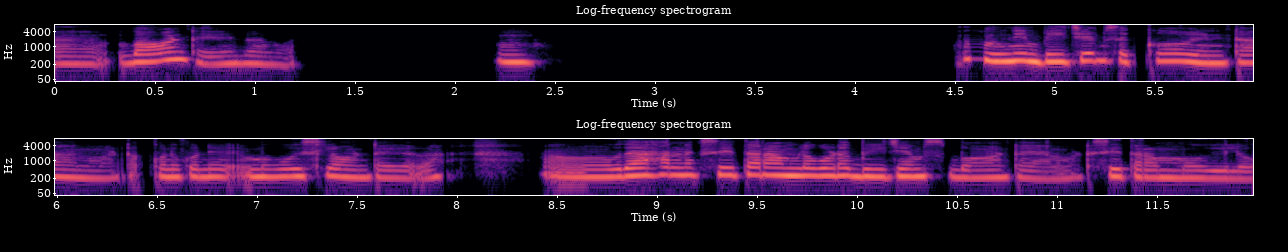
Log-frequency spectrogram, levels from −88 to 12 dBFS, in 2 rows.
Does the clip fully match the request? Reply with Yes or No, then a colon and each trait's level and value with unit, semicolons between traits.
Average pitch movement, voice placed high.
Yes: average, 3.0 semitones; high, 235 Hz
